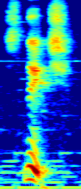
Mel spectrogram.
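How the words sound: It is said with an Indian accent. "Indians and British pronounce it as snitch"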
